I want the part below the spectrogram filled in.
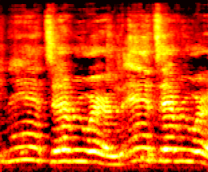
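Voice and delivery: play-acted alarmed screaming, very high. Retelling the band's percussion player waking at night to ants, retelling a scream. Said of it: "and he's screaming".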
